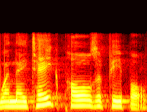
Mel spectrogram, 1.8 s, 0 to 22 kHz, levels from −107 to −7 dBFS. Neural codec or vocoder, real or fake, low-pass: none; real; 7.2 kHz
